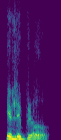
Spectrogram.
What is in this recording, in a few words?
"illiberal", Indian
